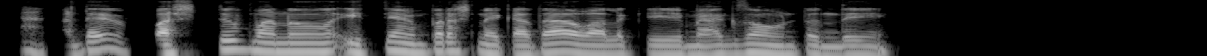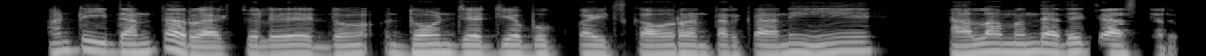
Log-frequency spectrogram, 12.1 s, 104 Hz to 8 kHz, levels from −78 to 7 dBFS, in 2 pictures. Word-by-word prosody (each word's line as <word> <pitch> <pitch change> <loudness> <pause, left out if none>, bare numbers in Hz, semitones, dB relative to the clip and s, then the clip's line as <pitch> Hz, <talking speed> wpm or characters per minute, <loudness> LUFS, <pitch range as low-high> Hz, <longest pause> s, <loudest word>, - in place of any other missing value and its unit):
ఆ! - - -4 0.2
అంటే 120 +8 -1 0.3
ఫస్టు 125 +6 +2 0.2
మనం 145 -1 +3 0.3
ఇచ్చే 130 +5 -3
ఇంప్రెషనే 145 -1 0
కదా 115 +5 +3 0.2
వాళ్ళకి 120 0 -2 0.2
మాక్సిమం 120 +3 0
ఉంటుంది. 115 -1 -3 2.0
అంటే 160 +4 -2
ఇదంటారు 135 -4 +3
actually 115 +2 -2 0.3
do 115 - 0 0.3
don't 130 0 +3
judge 120 0 +1
a - - -2
book 120 -1 -4
by 125 - +1
its 115 - -16
cover 120 +1 +3
అంటారు 115 -1 -4
కానీ 120 +3 0 0.7
చాలా 120 +5 +3
మంది 140 +2 +2
అదే 140 +2 0
చేస్తారు. 120 -2 0
125 Hz, 135 wpm, -23 LUFS, 115-135 Hz, 2.0 s, మనం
